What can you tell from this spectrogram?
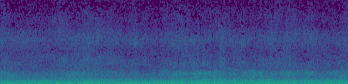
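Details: Massed buzzing of bees kept by beekeepers, low and constant, with a distinct steady hum tone running through the dense drone.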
